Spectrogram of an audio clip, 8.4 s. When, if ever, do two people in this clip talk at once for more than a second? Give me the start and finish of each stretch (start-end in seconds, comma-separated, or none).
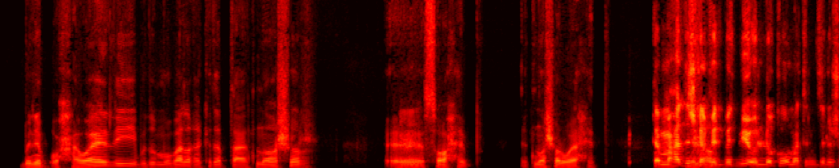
none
